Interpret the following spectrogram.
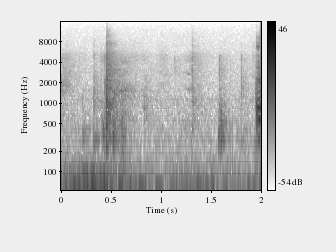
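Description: Faint scuffing and a few soft knocks as a child drops to a rubber floor mat and grabs a falling broom handle, with a short rustle about half a second in.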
